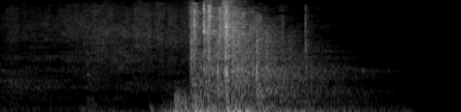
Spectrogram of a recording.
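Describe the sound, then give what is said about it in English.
A door is pushed shut, a rumbling slide that swells into a loud whoosh and thud, then fades into a short hiss before silence. “Okay, let's shut the door”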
